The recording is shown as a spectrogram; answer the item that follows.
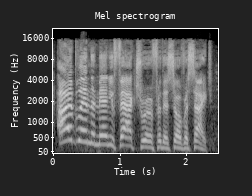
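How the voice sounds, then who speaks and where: An actor playing a fussy, haughty collector and droid restorer in a video game, with a prim, formal manner. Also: male voice, very high voice, wildly swooping pitch, a little fast, pushed and bright, dry recording, faint music behind, full character voice. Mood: indignant, defensive.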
